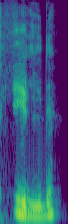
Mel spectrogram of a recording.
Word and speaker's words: Head: he's brought in Talia spelled head but pronounced heed.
